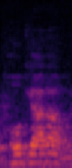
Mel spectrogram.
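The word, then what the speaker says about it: 僕射: 복사를 복야라고 읽어요.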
